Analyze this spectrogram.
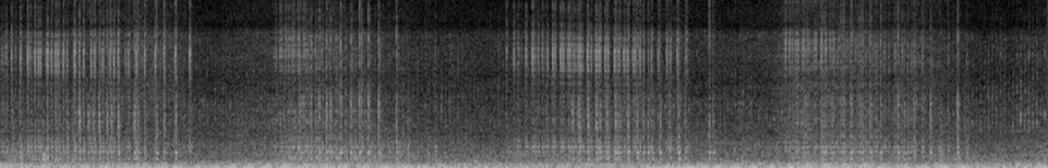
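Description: Boat engine running steadily at a constant pitch, with the rush of wind and sea over it; the hiss swells every couple of seconds.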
